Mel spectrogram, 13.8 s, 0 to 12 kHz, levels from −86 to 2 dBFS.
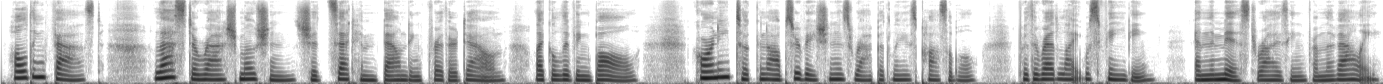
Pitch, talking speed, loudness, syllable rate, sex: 190 Hz, 160 wpm, -19 LUFS, 4.6 syllables/s, female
